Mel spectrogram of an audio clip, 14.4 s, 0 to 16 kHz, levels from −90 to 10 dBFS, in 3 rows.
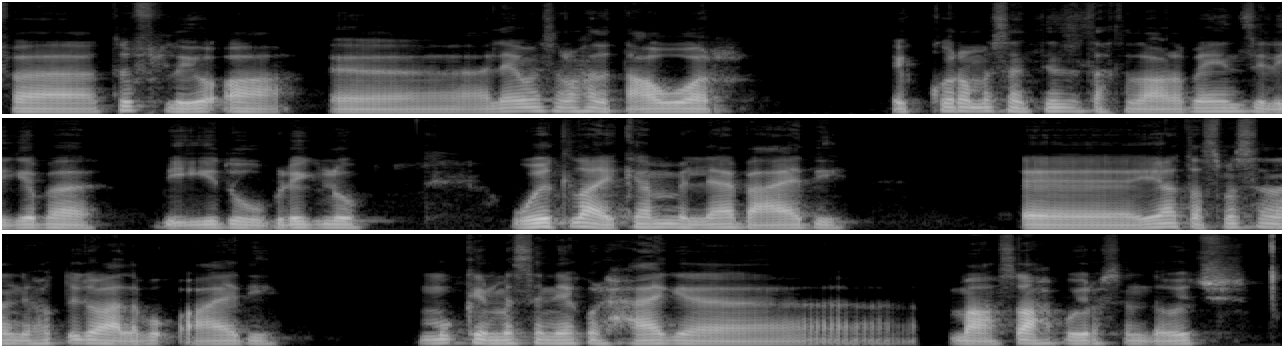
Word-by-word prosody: فطفل 95 +6 0
يُقَع 95 -2 +1
آآ، 85 0 -3
ألاقي 110 +4 0
مثلًا 120 -2 -2
واحد 110 -1 0
إتعوّر، 95 0 +2 0.5
الكورة 120 -1 0
مثلًا 115 -2 -1
تنزِل 110 +1 -3
تحت 90 +1 -7
العربية 90 +4 +1
ينزِل 105 -3 -2
يجيبها 95 -1 0 0.2
بإيده 100 +4 -1
وبرِجله 100 +3 +1 0.5
ويطلَع 130 +2 +5
يكمّل 110 -3 +1
لِعب 105 -1 +2
عادي 90 +1 +1 0.6
آآ، 90 -2 +2
يعطس 120 +3 0
مثلًا 110 -3 0
يحُط 105 +2 -5
إيده 115 -2 +4
على 90 -1 +3
بُقُّه 105 -3 -3
عادي، 95 0 -2 0.5
ممكن 115 -1 +1
مثلًا 105 0 0
ياكل 105 -1 0
حاجة 100 0 +2 1.0
مع 90 -2 +4
صاحبه، 105 +3 +2
يرُوح 100 +1 0
سندوتش 95 -1 -4
100 Hz, 150 wpm, -24 LUFS, 90-110 Hz, 1.0 s, ويطلَع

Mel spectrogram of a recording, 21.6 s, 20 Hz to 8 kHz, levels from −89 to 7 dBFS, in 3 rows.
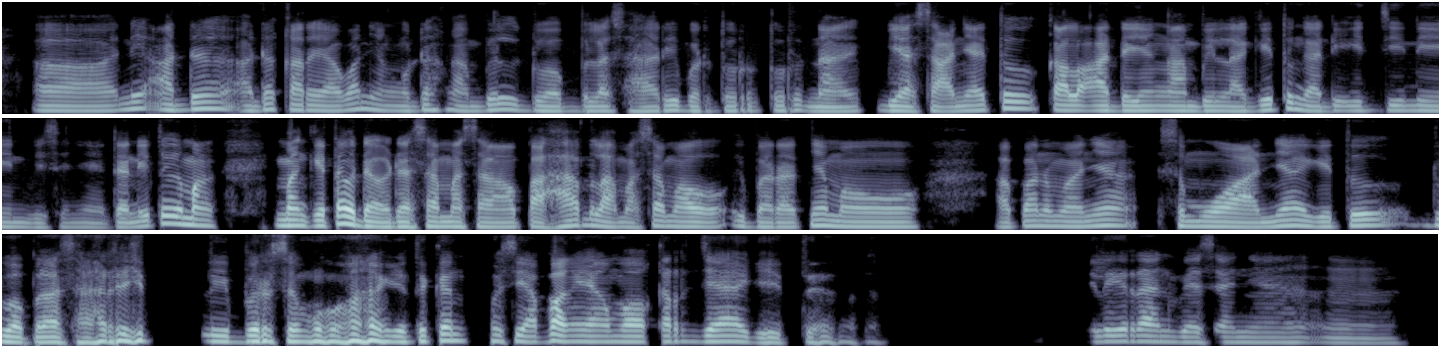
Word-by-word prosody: eee, 125 -2 -3
ini 175 - -1
ada 165 +3 -2
ada 125 +4 -4
karyawan 140 0 -2
yang 135 -6 -5
udah 140 +4 -6
ngambil 140 +2 -4
12 115 -1 -4
hari 115 +4 -4
berturut-turut. 120 +2 -7
Nah, 110 0 -2
biasanya 120 +1 -1
itu 180 +1 -1
kalau 130 -5 +1
ada 125 0 0
yang 125 0 -1
ngambil 120 0 -2
lagi 115 +5 -2
tuh 170 - -2
gak 120 - -2
diizinin 120 -1 -6
biasanya, 110 -1 -11
dan 115 - 0
itu 205 +8 +2
emang 165 -5 +4 0.3
emang 150 -1 +5
kita 145 +8 +7
udah 135 -8 +4
udah 125 +1 +2
sama-sama 120 -2 0
pahamlah 140 +3 +2
masa 115 +3 -4
mau 125 -2 +1
ibaratnya 115 +4 -2
mau 125 -2 0 0.4
apa 115 +3 -4
namanya, 135 +3 -1
semuanya 130 -1 +1
gitu 150 +7 -1
12 135 -4 +3
hari 160 +6 +4 0.3
libur 155 +1 +4
semua 155 +3 +5
gitu 140 0 0
kan. 175 -1 +3
Mau 165 - -2
siapa 155 +1 +5
yang 150 -1 +2
mau 145 0 +4
kerja? 150 0 +2
Gitu. 125 0 -4 1.4
Giliran 155 0 0
biasanya, 130 -1 -7
heeh. 115 -2 -12
130 Hz, 155 wpm, -22 LUFS, 120-150 Hz, 1.4 s, kita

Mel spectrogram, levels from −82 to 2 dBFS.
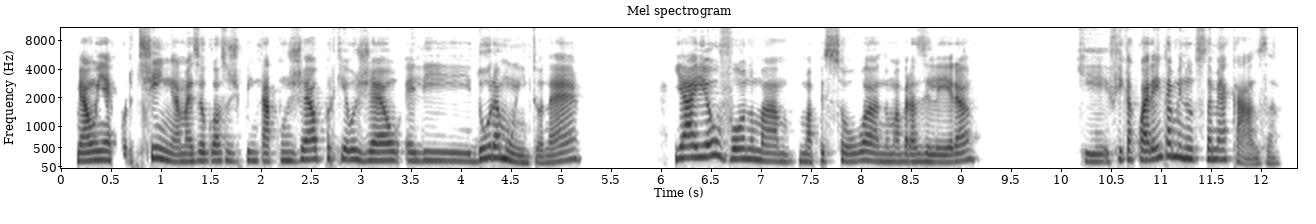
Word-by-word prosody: Minha 185 0 +7
unha 205 0 +3
é - - -5
curtinha, 185 +1 -1
mas 175 +2 0
eu 190 - +1
gosto 190 +1 -3
de 175 - -9
pintar 195 -3 +1
com 195 +1 -4
gel 220 +4 +2
porque 240 0 -4
o 220 - +1
gel, 200 0 +2
ele 190 -1 -5
dura 255 +6 +2
muito, 155 -9 0
né. 190 +9 0 1.0
E 255 - +2
aí 265 +1 +7
eu 310 +3 +3
vou 240 -3 0
em - - 0
uma 190 -5 0
em 170 0 -10
uma 170 -1 -3
pessoa, 185 +2 -2
em 175 - -6
uma 170 -1 -4
brasileira, 170 +3 0 1.0
que 170 -1 -5
fica 220 +4 -3
40 230 +8 +4
minutos 240 -4 +1
da 225 - -1
minha 225 0 -1
casa. 125 - -5
195 Hz, 180 wpm, -23 LUFS, 175-225 Hz, 1.0 s, Minha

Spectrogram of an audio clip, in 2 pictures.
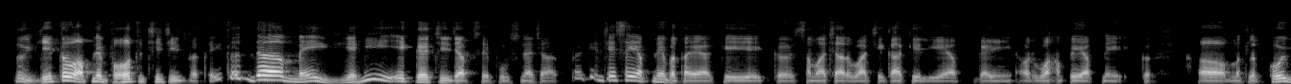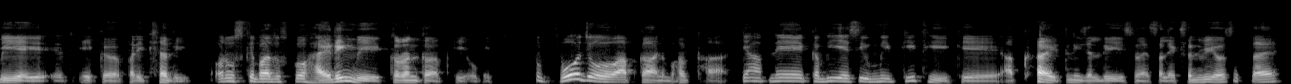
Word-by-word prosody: तो - - -3
ये 105 +10 +1
तो 185 - +10
आपने 140 -1 +6
बहुत 130 - +6
अच्छी 100 +4 -5
चीज़ 95 -4 -4
बताई। - - -7
तो - - 0
द 205 -4 +9
मैं 130 - +3 0.4
यही 115 - 0 0.3
एक 145 -2 -2 0.2
चीज़ 95 -2 -1
आपसे - - -1
पूछना - - -8
चाहता - - -11
था - - -10
कि - - -8
जैसे 195 0 +2
आपने 130 -4 0
बताया 80 -2 0
कि 85 - -8 0.2
एक - - -13 0.2
समाचार 80 -1 -2
वाचिका 80 - -2
के - - -6
लिए 80 0 -9
आप 80 - -5 0.2
गईं 80 -1 -8
और 85 - -6
वहाँ 85 - -3
पे 85 - -2
आपने 80 - -13
एक - - -16
अ, 80 -2 -2
मतलब - - -7
कोई 135 +4 +4
भी 100 -7 -1
ए 85 - 0 0.3
य 85 - -13 0.2
एक - - -12 0.3
परीक्षा 85 -1 -1
दी। 75 +1 -12 0.3
और 145 - -3
उसके 150 +1 -4
बाद 130 -2 +4
उसको 125 +2 -2
हायरिंग 110 - +4
भी 95 -4 +1 0.2
तुरंत 95 -1 0
आपकी - - -5
हो - - -14
गई। - - -20 0.5
तो - - -8 0.2
वो 245 - +7
जो 145 - +3
आपका 110 -1 0
अनुभव 90 -2 -6
था, - - -11 0.2
क्या 160 0 -5
आपने 155 0 -6 0.3
कभी 150 +2 -3
ऐसी 140 +1 -5
उम्मीद 130 0 -6
की 165 +2 -6
थी 95 -8 -7
के 80 -1 -6
आपका - - +5
इतनी 100 -2 -1
जल्दी 85 0 -6
स 80 - -8
सिलेक्शन 85 +5 -6
भी 120 - -3
हो 110 0 0
सकता 110 +1 -2
है? 125 +3 -2
110 Hz, 180 wpm, -21 LUFS, 85-145 Hz, 0.5 s, तो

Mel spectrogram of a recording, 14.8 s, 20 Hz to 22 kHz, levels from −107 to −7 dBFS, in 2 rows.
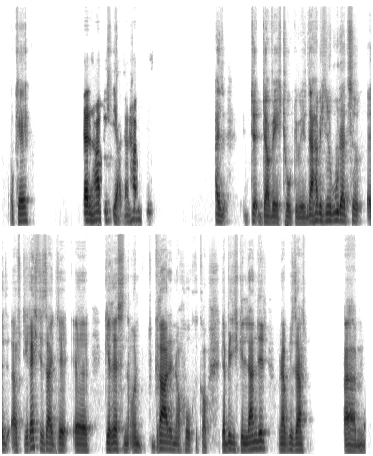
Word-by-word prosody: okay? 120 0 -1 1.1
Dann 130 -3 +10
habe 140 0 +6
ich, 135 +1 -10
ja - - -1
dann 115 -1 -7
habe 145 0 +2
ich 135 - -15 1.5
Also, - - -2 0.5
da 385 - +3
da 100 - 0
wäre 105 -1 +2
ich - - -10
tot 95 -3 -5
gewesen. 90 0 -5
Da 110 -1 +5
habe 135 -1 +1
ich 115 - -6
den 130 +2 -2
Ruder 130 -2 +2
zu, - - -7
äh - - -4
auf - - -5
die 105 - -8
rechte 145 -2 +1
Seite, 115 - -1
äh, - - +3 0.3
gerissen 115 -2 0
und 105 0 -5 0.2
grade 115 -2 +6
noch 100 -2 -7
hochgekommen. - - -8 0.2
Da 110 - +1
bin 115 +2 -1
ich 110 0 -9
gelandet 120 +5 +2 0.2
und - - -9
habe 105 -2 +1
gesagt: 105 -1 0 0.7
„Ähm, 90 0 -1
115 Hz, 160 wpm, -26 LUFS, 105-130 Hz, 1.5 s, Dann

